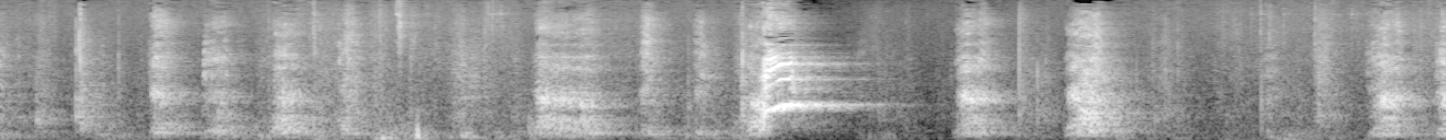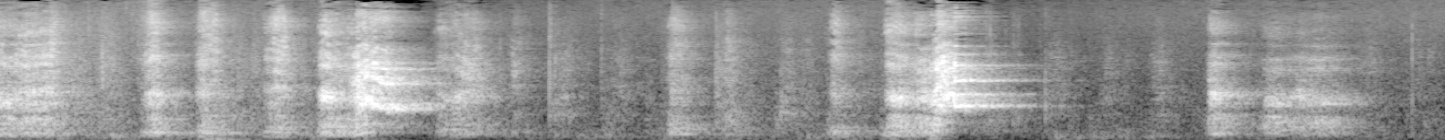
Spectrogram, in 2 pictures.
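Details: Puppy named Nikko playing wildly, chasing his reflection in a mirror and chasing shoes, giving short sharp barks and yips at irregular intervals, some louder and ringing, amid scuffling and movement noises.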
